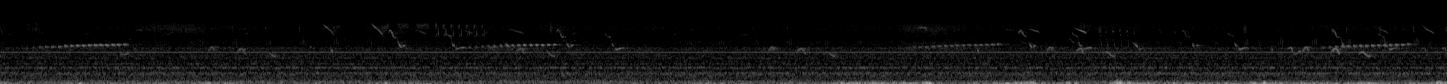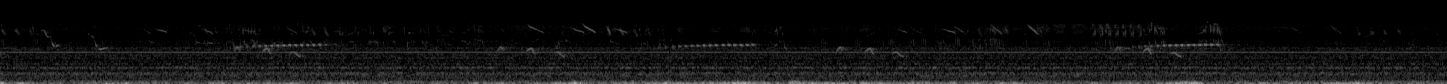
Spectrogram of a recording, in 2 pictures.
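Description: A bird repeats a short rising whistle about every four seconds over many quick, high chirps, a steady faint high tone and an uneven low rumble.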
